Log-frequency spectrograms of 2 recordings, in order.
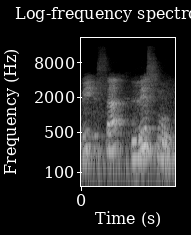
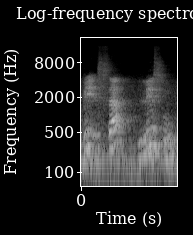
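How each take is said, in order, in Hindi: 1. शब्द 'ismu' सीधे 'bi'sal' के बाद जुड़कर चलता है। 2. शब्द 'ismu' सीधे 'bi'sal' के बाद जुड़कर चलता है।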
